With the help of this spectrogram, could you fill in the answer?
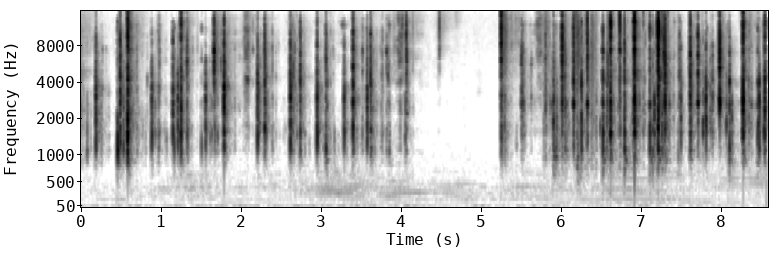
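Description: Long nails rapidly tap and click the buttons of a white, hollow, wired plastic game controller. The result is dense bursts of short, bright plastic clicks that stop briefly just past the midpoint, then resume even thicker to the end.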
